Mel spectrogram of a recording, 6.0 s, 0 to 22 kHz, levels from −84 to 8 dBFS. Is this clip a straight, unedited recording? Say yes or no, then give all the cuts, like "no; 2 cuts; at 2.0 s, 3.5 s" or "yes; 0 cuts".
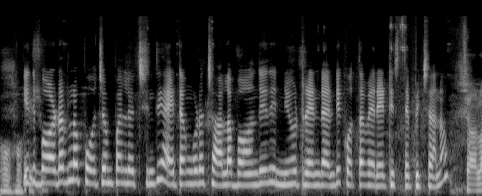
yes; 0 cuts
